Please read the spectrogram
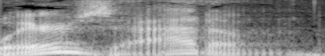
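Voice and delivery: bewildered, confused, puzzled tone. Podcast host opening after the break with a planned line: confused tone. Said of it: "in a confused tone".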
